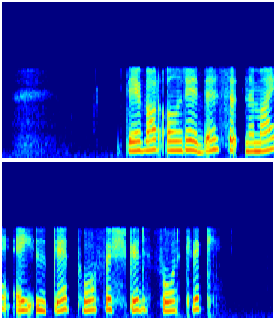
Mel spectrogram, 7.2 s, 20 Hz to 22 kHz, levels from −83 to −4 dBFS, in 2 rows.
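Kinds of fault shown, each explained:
No kinds of fault are heard in this speech.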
